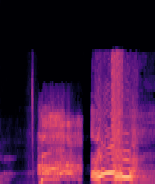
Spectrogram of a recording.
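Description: A woman lets out a loud, authentic, visceral shriek in two bursts: a harsh, breathy cry followed by a higher, wavering scream that rises and trails off.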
